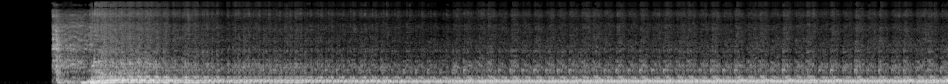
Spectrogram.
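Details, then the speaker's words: Chevrolet C10 with LS swap, first start after wiring it back in with a makeshift relay: fires right up, loud even open-header burble, steady beat, no misfires; heat gun confirms all cylinders firing, normal idle, brief run. "yes yes she's fired up see if we can get it running a little bit longer"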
